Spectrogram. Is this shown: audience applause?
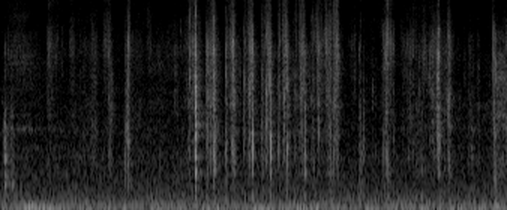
no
